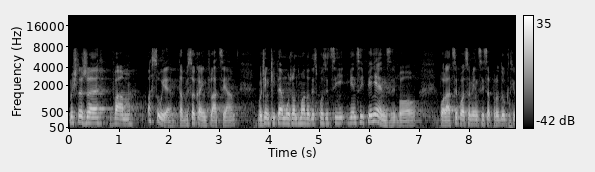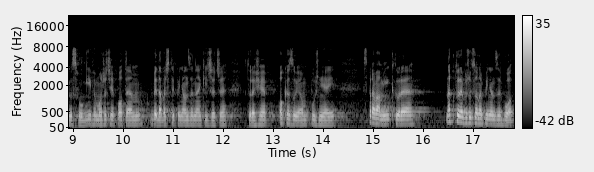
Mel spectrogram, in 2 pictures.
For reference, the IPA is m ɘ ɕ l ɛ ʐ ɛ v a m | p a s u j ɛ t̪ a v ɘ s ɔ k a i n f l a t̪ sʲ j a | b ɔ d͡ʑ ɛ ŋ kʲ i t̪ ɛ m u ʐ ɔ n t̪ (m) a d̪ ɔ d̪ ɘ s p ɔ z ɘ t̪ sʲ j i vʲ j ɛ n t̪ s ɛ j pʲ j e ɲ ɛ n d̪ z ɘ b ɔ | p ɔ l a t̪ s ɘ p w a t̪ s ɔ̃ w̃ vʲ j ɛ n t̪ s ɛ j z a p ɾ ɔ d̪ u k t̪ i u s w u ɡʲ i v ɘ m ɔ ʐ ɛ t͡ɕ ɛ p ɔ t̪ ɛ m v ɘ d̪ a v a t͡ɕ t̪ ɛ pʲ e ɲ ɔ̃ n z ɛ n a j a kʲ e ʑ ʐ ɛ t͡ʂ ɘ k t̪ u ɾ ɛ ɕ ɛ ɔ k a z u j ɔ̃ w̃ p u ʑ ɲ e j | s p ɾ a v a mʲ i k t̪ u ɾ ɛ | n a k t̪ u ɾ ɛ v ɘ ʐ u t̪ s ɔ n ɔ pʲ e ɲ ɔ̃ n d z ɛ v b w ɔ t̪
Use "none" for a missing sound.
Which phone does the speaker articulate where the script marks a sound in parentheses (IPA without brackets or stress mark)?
m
